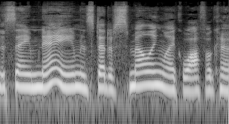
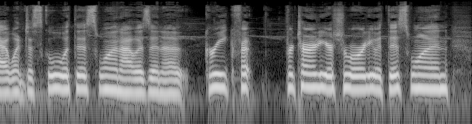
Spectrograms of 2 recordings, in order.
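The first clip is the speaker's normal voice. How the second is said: normal talking voice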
